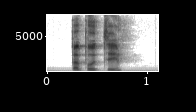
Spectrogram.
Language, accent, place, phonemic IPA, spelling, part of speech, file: French, France, Lyon, /pa.po.te/, papauté, noun, LL-Q150 (fra)-papauté.wav
- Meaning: papacy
